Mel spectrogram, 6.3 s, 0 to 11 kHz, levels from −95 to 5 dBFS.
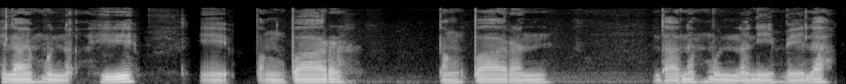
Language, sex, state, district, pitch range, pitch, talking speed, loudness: Mizo, male, Mizoram, Aizawl, 90-100 Hz, 95 Hz, 125 wpm, -19 LUFS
